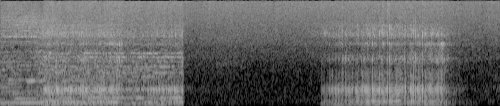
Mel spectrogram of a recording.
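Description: Two long, loud, rattling snores with a pause between, and music faintly underneath. Snoring.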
